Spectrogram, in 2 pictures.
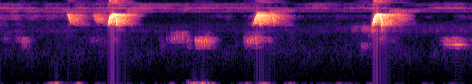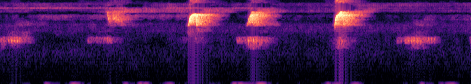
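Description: Birds chirping: about eight short, sharp high calls at uneven intervals, with softer, lower chirps between them, over a faint steady high insect whine.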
